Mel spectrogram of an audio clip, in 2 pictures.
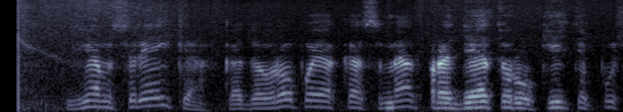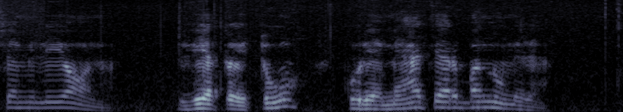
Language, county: Lithuanian, Kaunas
